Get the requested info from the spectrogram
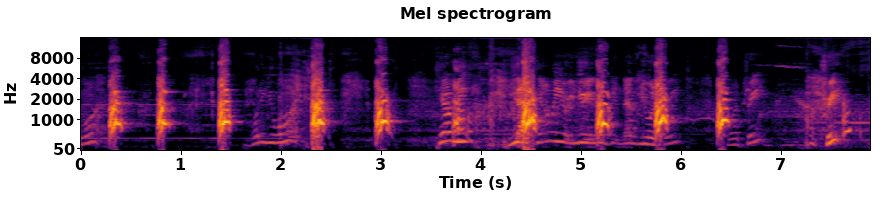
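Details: Female Chihuahua barking back insistently, about ten sharp high yaps at irregular intervals of roughly half a second to a second, mixed with short whiny grumbles, while a woman speaks in the background.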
